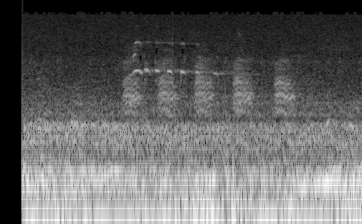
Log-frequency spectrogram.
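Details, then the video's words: Bald eagle on a nest-territory camera at Hornby Island, calling before flying off inland: a short series of thin, high chittering notes, about five bursts over two seconds, over steady loud low wind or surf rumble. "eagle on bst calls and flies off inland right"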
